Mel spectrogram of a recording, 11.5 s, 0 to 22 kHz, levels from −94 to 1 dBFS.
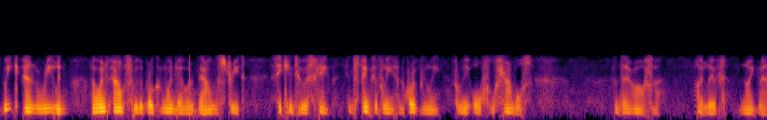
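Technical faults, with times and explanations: Throughout, Codec 2 vocoder: speech rebuilt from pitch and envelope at 1.3 kbit/s, hence heavy robotic buzz, squeezed into roughly 150 Hz to 3.6 kHz.
0.80–0.92 s, bit errors on digital voice radio: a burst of heavy errors, around one in ten bits, hits two frames, so pitch and level lurch into a brief warbly bleep.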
